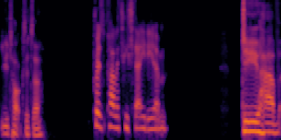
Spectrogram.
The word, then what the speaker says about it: Uttoxeter: Is it Uttoxeter or Uxeter? Uttoxeter. There you go. Uttoxeter it is.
